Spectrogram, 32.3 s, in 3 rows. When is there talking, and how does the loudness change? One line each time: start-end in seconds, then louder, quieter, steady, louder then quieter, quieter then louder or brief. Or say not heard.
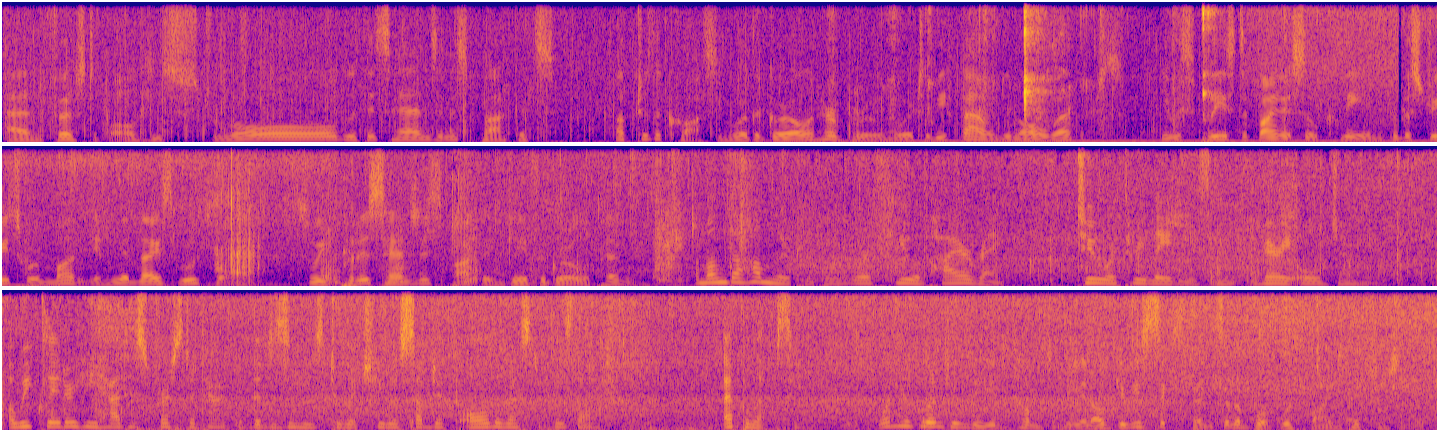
0.0-32.2 steady.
